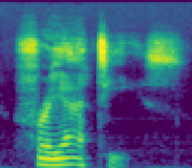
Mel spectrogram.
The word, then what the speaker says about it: Phraates: He had been living in Parthia as a captive, but was set free by the Parthian king Phraates, or pronounced Phraates, when the Syrian attack began, so that he might harass his brother, Antiochus Sidetes.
